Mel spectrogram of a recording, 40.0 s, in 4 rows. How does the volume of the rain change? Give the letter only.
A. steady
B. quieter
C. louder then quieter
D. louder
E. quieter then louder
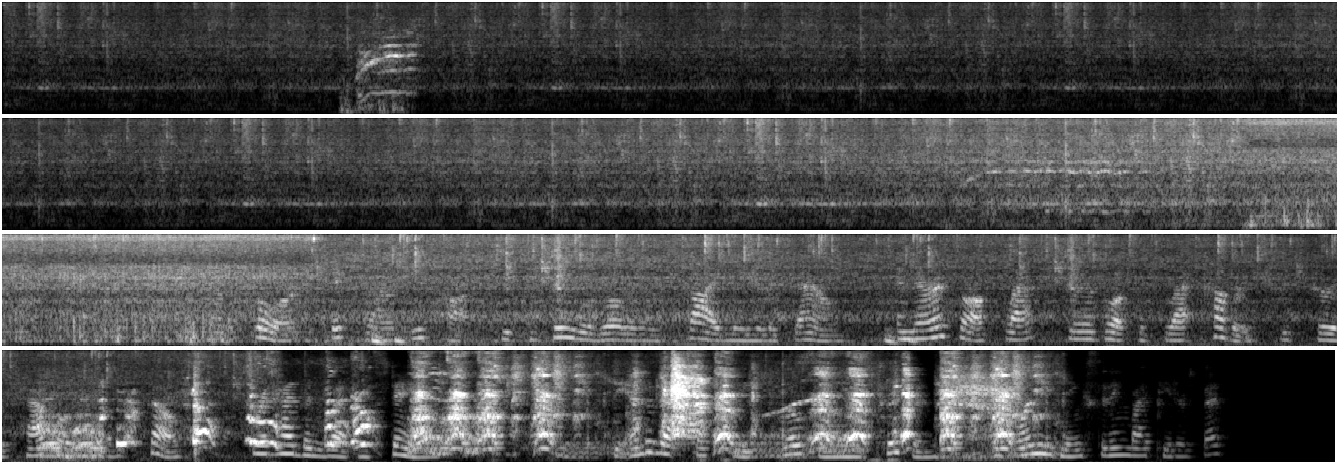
C.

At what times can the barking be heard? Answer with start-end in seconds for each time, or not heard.
30.2-38.0.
